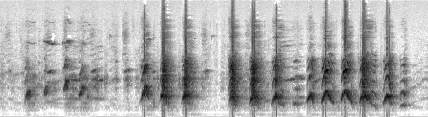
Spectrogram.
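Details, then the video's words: Lonely, bored puppy caged alone, crying when it sees other dogs playing outside: soft high whimpers first, then a run of sharp yelping barks, about two per second, ending in quieter whines. "Puppy crying and barking sound , loneliness and bored puppy cries"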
